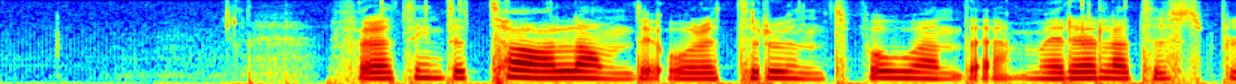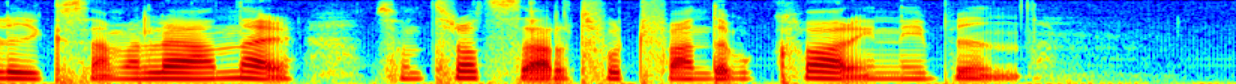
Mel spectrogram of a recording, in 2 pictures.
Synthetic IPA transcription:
fœɾat̪ɪnt̪ət̪ʰɑːlaɔmd̪ɛ̰ʔuːɾət̪sɾɵnt̪buːɛnd̪ə̰mɛɾɛlːat̪ʰiːft̪̚blyːɡsa̰mːaløːnəɾ | sɔmt̪ʰɾɔt̪sa̰lt̪fʊʈːfɑːɾand̪əvuːkʰvɑːɾʔɪ̰nːəɪby̰ːn

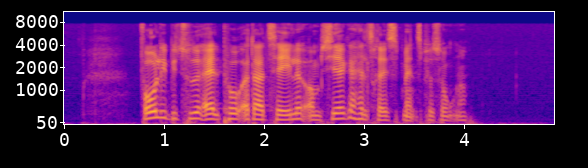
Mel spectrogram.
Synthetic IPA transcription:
fɒːlyb̥e̝t͡sʰy̰ːð̰ˠɐæl̰d̥̚pʰɒ̽ʔæd̥ɑ̈æɐt͡sʰɛːləʔɒ̽msiɐɡ̥æɦælt͡sʰʁasmæn̰spʰæɐso̝̰ːnɐ

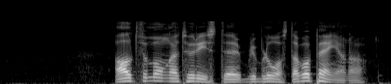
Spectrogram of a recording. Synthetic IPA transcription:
alt̪fœɾmɔŋːat̪ʰɵɾɪst̪əɾblɪɾbloːst̪apɔpʰɛŋːaɳa̰

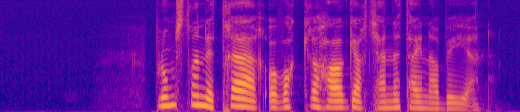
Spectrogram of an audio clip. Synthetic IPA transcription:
b̥lʊmst̪ʁənət̪ʰʁæːʁoːʋɑkʁəhɑːɡəʁçɛnət̪ʰæɪnəʁbyːə̰n

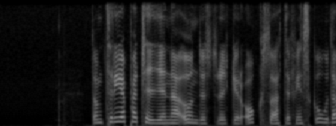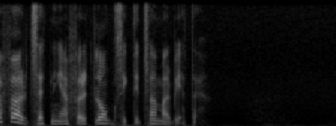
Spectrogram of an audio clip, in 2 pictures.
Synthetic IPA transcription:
d̪̥ɔmt̪ʰɾeːpʰaʈʰiːəɳaʔɵnd̪əʂt̪ɾyːkəɾʔɔksɔat̪̚d̪ɛfɪnsɡuːd̪afœːɾʉ̟ːt̪sɛt̪nɪŋaɾfœ̰ɾɛt̪lɔŋsɪk̚t̪ɪt̪samːa̰ɾbḛːt̪ʰə

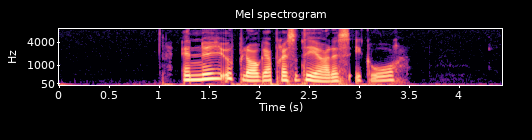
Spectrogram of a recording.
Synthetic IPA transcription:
ʔɛnːyːʔɵpːlɑːɡapʰɾɛsɛnt̪ʰeːɾad̪əsɪɡoːɾ

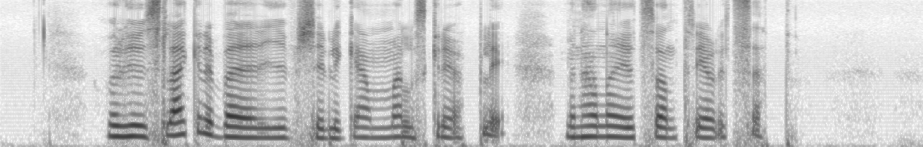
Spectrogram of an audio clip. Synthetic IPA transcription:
voːɾhʉ̟ːslɛːkaɾəbœɾjaɾjiːfœ̥ʂɛjbliːɡamːalɔskɾø̰ːplɪ̰mɛnhanhaɾjɵɛt̪sɔnt̪ʰːɾeːvlɪɡ̚t̪sɛ̰t̪ː

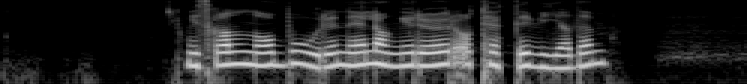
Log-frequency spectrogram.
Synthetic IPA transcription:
ʋiːskɑlnoːbuːɾəneːlɑŋəɾøːɾo̰ːt̪ʰɛt̪əʋiːɑd̪ɛm

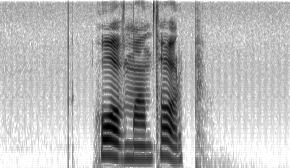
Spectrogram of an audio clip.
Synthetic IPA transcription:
hoːvmant̪ʰɔɾp

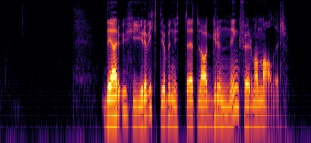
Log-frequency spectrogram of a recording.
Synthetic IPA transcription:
d̪eːæːɾʉhyːɾəʋɪkt̪ɪoːbənʏt̪əɛt̪lɑːɡɡɾʉnɪŋføːɾmɑnmɑ̰ːlə̰ɾ

